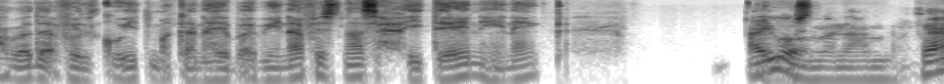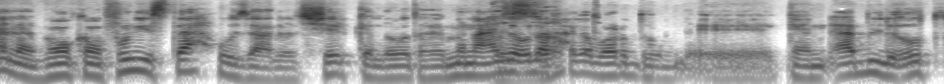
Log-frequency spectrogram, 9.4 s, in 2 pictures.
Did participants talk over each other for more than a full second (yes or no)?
no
